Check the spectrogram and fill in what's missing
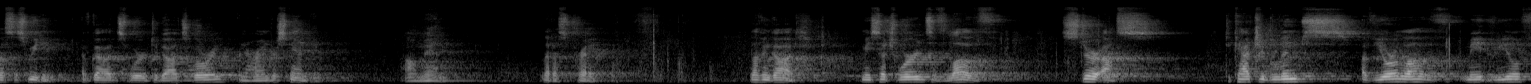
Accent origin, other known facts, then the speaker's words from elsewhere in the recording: Carleton Place, Ontario, Canada; growing up in Carleton Place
